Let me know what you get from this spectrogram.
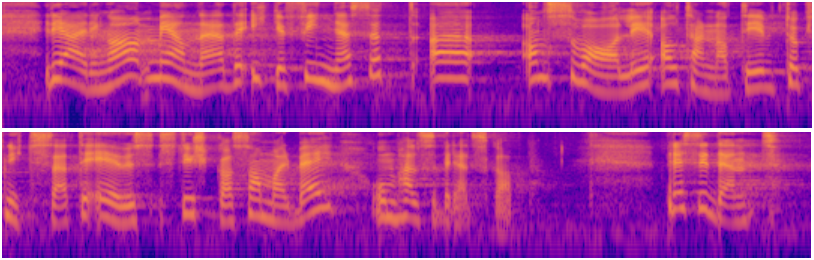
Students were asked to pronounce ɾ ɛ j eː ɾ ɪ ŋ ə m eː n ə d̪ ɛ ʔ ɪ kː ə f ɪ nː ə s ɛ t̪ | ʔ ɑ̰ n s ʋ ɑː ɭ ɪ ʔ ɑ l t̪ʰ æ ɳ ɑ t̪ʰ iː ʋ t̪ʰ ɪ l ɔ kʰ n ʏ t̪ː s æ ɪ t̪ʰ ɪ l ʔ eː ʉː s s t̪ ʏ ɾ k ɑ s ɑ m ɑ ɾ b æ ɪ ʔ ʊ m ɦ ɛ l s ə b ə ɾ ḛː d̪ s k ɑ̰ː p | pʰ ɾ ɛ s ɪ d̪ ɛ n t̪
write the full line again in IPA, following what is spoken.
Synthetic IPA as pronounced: ɾ ɛ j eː ɾ ɪ ŋ ɑ m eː n ə d̪ ɛ ʔ ɪ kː ə f ɪ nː ə s ɛ t̪ | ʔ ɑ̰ n s ʋ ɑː ɭ ɪ ʔ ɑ l t̪ʰ æ ɳ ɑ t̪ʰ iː ʋ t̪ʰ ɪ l ɔ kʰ n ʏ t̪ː s æ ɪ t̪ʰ ɪ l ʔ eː ʉː s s t̪ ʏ ɾ k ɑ s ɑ m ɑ ɾ b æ ɪ ʔ ʊ m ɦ ɛ l s ə b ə ɾ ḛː d̪ s k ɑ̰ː p | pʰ ɾ ɛ s ɪ d̪ ɛ n t̪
